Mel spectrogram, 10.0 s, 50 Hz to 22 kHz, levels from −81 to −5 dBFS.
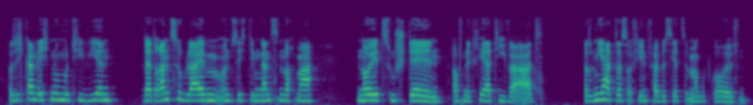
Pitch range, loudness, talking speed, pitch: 200-235 Hz, -28 LUFS, 210 wpm, 220 Hz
